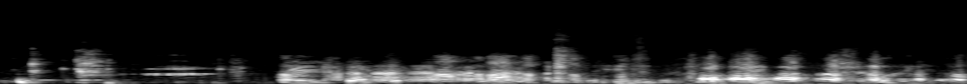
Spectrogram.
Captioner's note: all laughing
